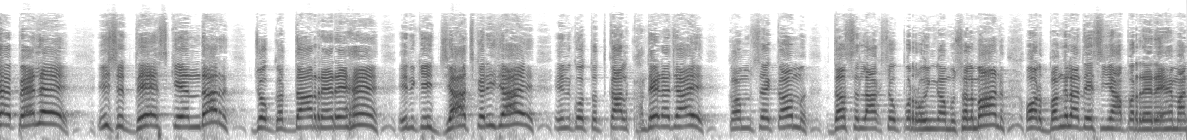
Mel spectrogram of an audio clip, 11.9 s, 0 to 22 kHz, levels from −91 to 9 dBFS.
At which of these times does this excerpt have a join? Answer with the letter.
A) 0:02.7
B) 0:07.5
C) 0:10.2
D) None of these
D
